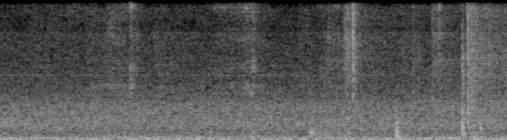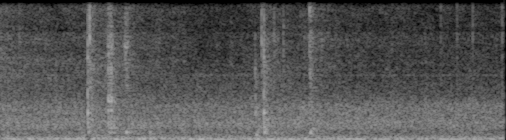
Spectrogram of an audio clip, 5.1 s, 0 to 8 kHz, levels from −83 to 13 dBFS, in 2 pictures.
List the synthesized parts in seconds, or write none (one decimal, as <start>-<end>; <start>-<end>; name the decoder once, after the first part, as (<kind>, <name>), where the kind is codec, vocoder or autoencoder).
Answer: none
